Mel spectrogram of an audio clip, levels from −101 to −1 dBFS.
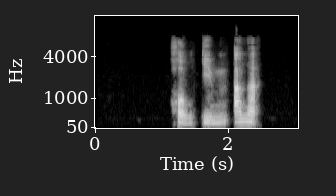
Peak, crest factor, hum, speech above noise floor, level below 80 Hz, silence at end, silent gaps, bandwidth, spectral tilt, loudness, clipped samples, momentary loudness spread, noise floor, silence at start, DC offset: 0 dBFS; 24 dB; none; 66 dB; -62 dBFS; 0.6 s; none; 8.2 kHz; -5 dB/octave; -22 LUFS; under 0.1%; 7 LU; -87 dBFS; 1.15 s; under 0.1%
